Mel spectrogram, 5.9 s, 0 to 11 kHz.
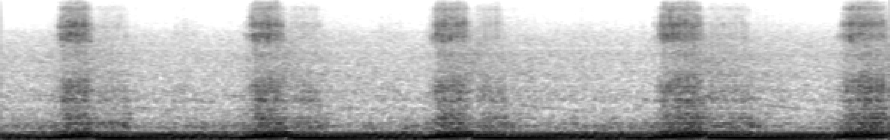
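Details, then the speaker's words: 1991 Chevy Silverado OBS small-block V8 with 399k miles, idling with plugs and wires still due: deep, loud open-pipe rumble with light throttle blips, firing even, no ticks or knocks; healthy normal idle. "Yeah, dude, that sounds all right. Little small block action."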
